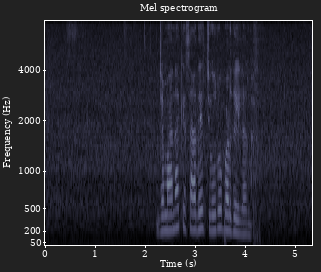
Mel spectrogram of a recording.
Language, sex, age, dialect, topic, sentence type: Bhojpuri, female, 41-45, Western, banking, statement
